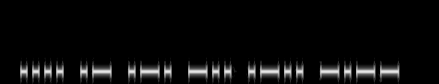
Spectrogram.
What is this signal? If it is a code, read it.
Morse code, heard as a keyed tone, about 20 wpm, 600 Hz. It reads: HARDLY
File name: cw-books / winnie-the-pooh / winnie-20wpm-page-0063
